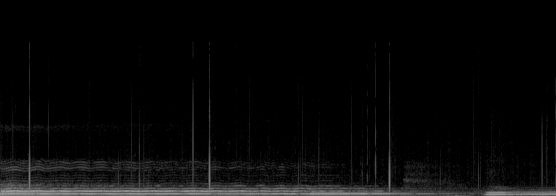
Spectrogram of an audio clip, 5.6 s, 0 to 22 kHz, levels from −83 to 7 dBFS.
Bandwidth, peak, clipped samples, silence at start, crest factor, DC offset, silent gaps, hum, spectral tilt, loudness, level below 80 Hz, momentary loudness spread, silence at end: 13 kHz; -12 dBFS; under 0.1%; 0 s; 20 dB; under 0.1%; none; none; -7 dB/octave; -34 LUFS; -62 dBFS; 14 LU; 0 s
